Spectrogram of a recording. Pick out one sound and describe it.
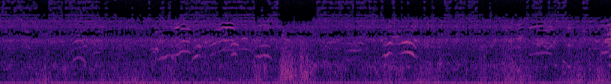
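Young players shout and call out faintly across a distant field.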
